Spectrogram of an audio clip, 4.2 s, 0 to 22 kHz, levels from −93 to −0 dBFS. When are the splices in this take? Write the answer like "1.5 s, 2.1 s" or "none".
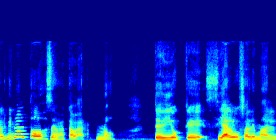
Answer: none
